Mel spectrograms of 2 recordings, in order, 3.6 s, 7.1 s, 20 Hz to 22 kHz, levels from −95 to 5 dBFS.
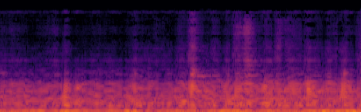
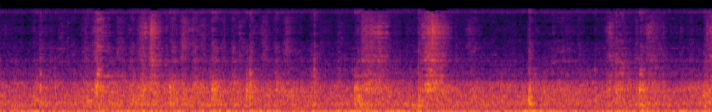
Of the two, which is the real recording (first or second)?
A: second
